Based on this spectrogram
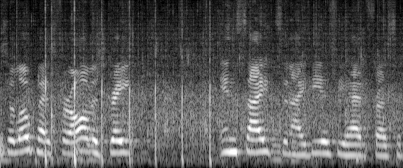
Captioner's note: applause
